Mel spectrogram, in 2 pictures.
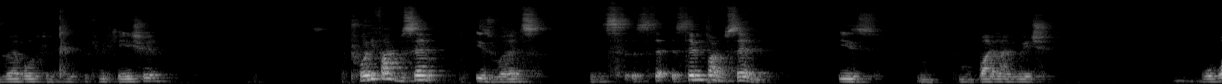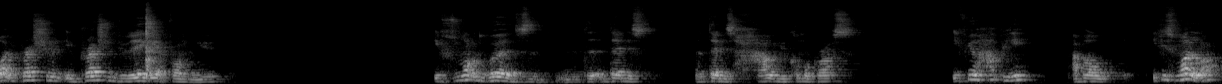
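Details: Adult presenter who stammers, speaking unedited; repetitions of words and syllables are audible; stuttering.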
